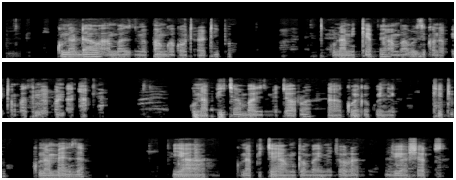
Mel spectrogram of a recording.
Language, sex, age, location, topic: Swahili, male, 18-24, Nakuru, health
